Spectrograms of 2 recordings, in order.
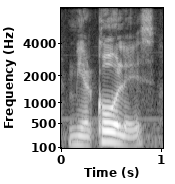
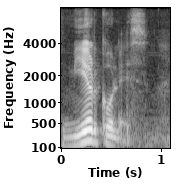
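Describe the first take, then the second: First: The stress falls on a later syllable. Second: The stress is on the first syllable. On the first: The speaker calls it wrong. "It's not" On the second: The speaker calls it right. "The stress is on the third to last syllable"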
